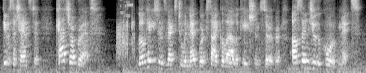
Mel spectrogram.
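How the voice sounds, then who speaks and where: An actress playing an authoritative, wry older female city administrator in a sci-fi game, delivering scripted mission dialogue in a crisp, commanding manner. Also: medium pitch, lively intonation, moderate pace, natural voice, poor audio. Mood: brisk, businesslike.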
